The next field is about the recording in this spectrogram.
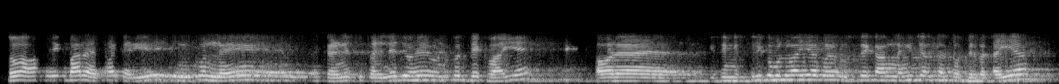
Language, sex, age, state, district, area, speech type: Hindi, male, 30-45, Uttar Pradesh, Sitapur, rural, conversation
